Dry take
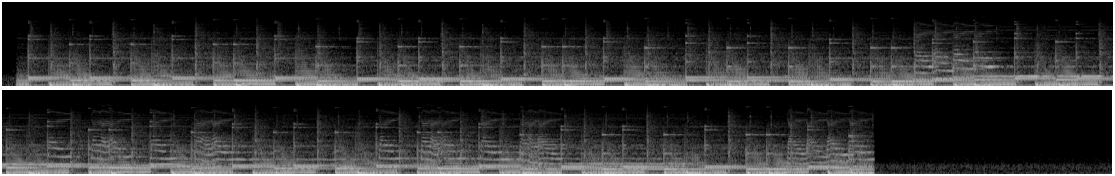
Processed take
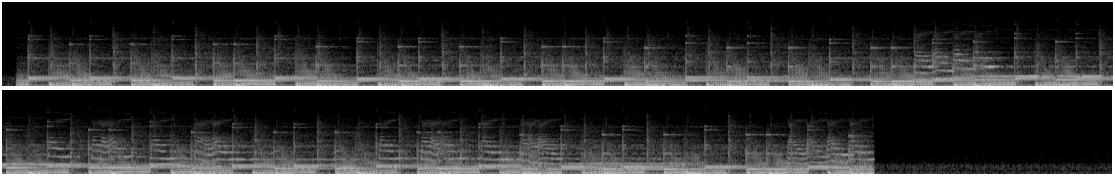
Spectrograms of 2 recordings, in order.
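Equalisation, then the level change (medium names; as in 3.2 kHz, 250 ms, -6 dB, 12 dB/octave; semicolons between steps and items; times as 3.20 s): low-pass 3.6 kHz 6 dB/octave; 0.0 dB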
